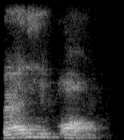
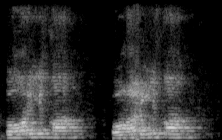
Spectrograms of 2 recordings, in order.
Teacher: اس قاف کے موٹاپے کی وجہ سے با کو موٹا پڑھنا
